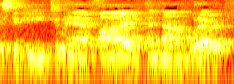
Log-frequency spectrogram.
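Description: This man's voice is heard with strong echo from the room. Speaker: fitness instructor. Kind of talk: tutorial. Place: garage. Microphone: camera far.

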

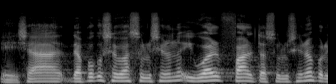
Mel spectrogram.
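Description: A man speaks with fairly even intonation, keeping a moderate pace. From Argentina, Río Negro (Cinco Saltos); Río Negro, Argentina. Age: 30s. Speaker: blind primary school teacher; schoolteacher. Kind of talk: interview; interview answer. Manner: halting, repeats words. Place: classroom. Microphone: handheld.

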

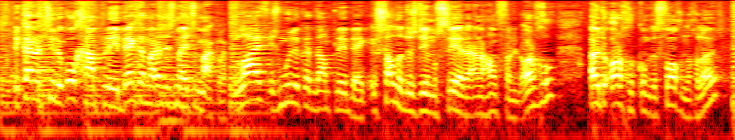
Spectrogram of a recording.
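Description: A man speaks very quickly while clear music plays behind him. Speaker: stage comedian. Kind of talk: comedy stage monologue. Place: stage.

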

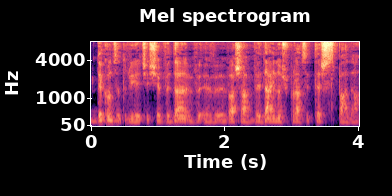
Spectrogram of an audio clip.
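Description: Very deep and low in pitch, this man's voice keeps a fairly even intonation. The recording is very clean, with a silent background. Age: 30s. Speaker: welder and video blogger. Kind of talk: casual vlog talk to viewers. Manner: halting, with many repetitions and fillers.

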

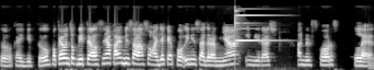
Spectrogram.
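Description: High-pitched female speech at a fairly quick pace, dry and close with no echo. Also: ordinary pitch variation. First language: Indonesian (speaking Turkish). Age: 20s. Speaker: vlogger. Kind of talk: casual chat; sales pitch.

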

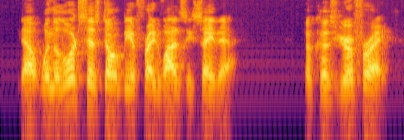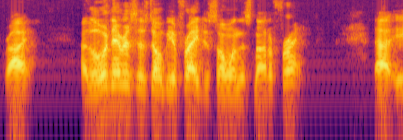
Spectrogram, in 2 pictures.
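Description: With music in the background, a man talks very fast, his pitch varying in an ordinary way. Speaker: pastor. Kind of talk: sermon. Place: church. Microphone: headset.

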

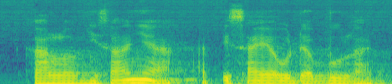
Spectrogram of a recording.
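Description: Noticeable background noise sits behind a man's fairly low voice. He speaks fairly slowly in monotone, flat intonation. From Manado, Indonesia. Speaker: questioner from audience. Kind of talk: heated debate.

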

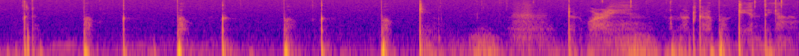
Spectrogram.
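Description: Whispering and soft-spoken, a woman talks at a moderate pace with long, frequent pauses. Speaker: roleplay host. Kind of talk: soft intimate roleplay talk. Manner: soft, intimate close-mic whisper. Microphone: studio mic.

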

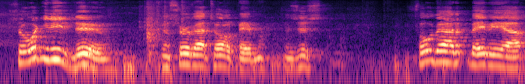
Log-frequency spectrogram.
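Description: With an American accent, a man speaks at a fairly slow pace with a fairly high pitch and lively intonation, over light background noise and audible room echo. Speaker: grandfather joking demonstrator. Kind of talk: comedic demonstration to camera. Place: home room. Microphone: phone near.

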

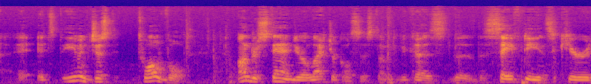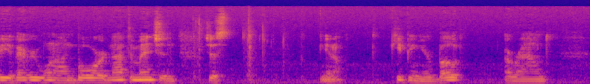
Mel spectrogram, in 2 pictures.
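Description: At a moderate speed, a man talks with pitch that shifts in an ordinary way. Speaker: boat owner reviewing books. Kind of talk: casual vlog chat. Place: home room. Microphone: camera far.

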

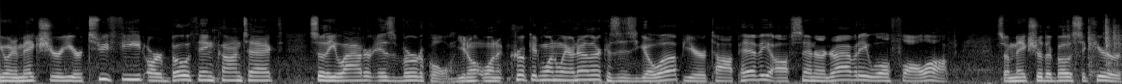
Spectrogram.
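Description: The speaker goes at a fairly quick pace with fairly even intonation, in a dry sound with no echo. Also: man, high pitch for a man. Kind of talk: tutorial. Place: garden. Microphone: phone near.

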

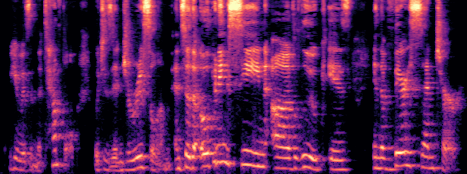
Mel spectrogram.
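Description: This woman's voice is somewhat breathy and comes at a fairly slow pace. The background is quiet, with audible room echo. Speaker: bible study teacher. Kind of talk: lecture. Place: kitchen. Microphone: camera far.

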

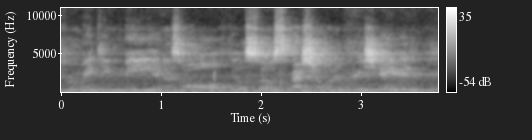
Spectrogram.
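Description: A woman's monotone, flat delivery at a moderate pace, with noticeable background noise and strong room echo. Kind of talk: acceptance speech. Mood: grateful, emotional. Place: stage.

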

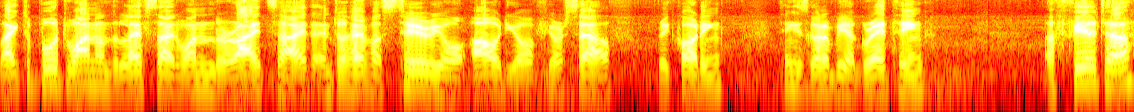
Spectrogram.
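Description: A bright, sharp tone with a non-native accent, dry with no echo, over light background noise. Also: man. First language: not English. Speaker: travel vlogger. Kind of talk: tutorial vlog. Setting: outdoors, riding a bike with wind. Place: open country. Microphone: lapel.

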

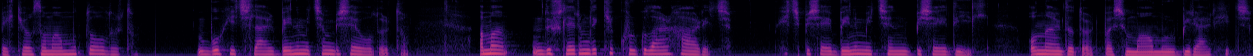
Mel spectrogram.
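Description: A woman's fairly low voice has a dark, mellow tone in a very clean recording with a silent background. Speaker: audiobook narrator. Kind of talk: reading aloud.

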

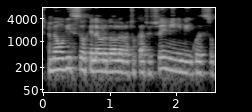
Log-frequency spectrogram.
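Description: A man is speaking. His intonation is flat and monotone. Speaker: market analyst. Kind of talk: market commentary tutorial.

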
